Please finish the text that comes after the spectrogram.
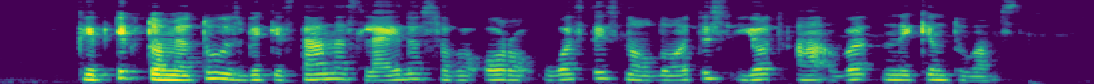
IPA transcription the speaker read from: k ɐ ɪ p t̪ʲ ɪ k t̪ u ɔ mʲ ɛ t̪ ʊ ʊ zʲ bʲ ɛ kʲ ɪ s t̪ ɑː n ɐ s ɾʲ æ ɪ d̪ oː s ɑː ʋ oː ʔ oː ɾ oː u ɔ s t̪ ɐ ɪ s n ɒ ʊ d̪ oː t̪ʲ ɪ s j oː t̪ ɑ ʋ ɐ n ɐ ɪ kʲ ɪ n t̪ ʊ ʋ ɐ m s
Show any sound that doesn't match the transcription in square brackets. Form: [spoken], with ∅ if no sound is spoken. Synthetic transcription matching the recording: k ɐ ɪ p t̪ʲ ɪ k t̪ u ɔ mʲ ɛ t̪ ʊ ʊ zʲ bʲ ɛ kʲ ɪ s t̪ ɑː n ɐ s [lʲ] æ ɪ d̪ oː s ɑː ʋ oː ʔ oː ɾ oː u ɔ s t̪ ɐ ɪ s n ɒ ʊ d̪ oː t̪ʲ ɪ s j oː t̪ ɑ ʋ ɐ n ɐ ɪ kʲ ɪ n t̪ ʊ ʋ ɐ m s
